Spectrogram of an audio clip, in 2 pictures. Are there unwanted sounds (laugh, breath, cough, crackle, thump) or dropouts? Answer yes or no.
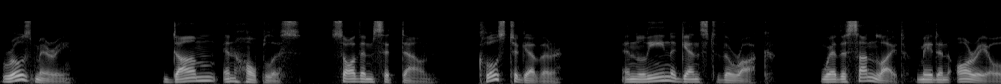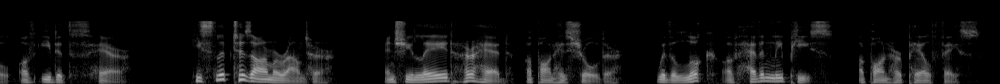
no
